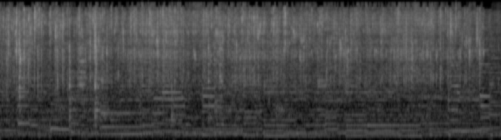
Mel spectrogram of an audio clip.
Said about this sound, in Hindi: इसको हम पलट पलट के उलट पुलट के तल लेते हैं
